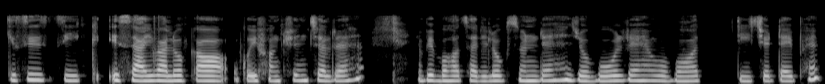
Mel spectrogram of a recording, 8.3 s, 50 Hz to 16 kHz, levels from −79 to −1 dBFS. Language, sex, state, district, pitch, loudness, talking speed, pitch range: Hindi, female, Bihar, Sitamarhi, 215 Hz, -25 LUFS, 195 wpm, 210-230 Hz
